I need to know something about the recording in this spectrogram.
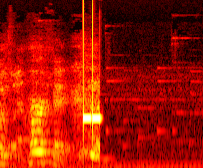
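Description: A short electronic beep, one steady tone lasting about a fifth of a second, with a click where it starts and stops, about a second in.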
